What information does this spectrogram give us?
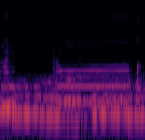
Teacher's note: Sakta yaitu berhenti sejenak 2 atau 3 huruf tanpa mengambil nafas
